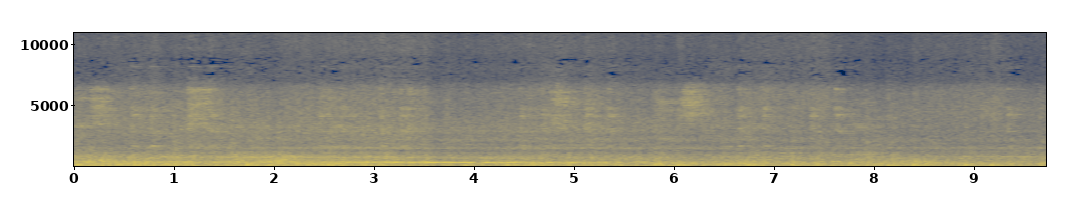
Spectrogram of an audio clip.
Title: 【横須賀線】変な音がするE217系入線! 品川駅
